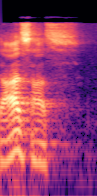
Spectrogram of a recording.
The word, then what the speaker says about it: عسعس: والليل إذا عسعس، بعض الناس يقرأ والليل إذا عسعس، يعني يفصل عس عنعس، يعني هي كلمة واحدة، هي فعل واحد، عسعس، فيبقى ننطق هكذا: والليل إذا عسعس والصبح إذا تنفس.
